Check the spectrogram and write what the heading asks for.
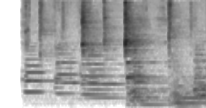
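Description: Instrumental background music starts abruptly after a brief moment of dead silence, with sustained notes over a low bass line.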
